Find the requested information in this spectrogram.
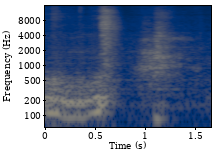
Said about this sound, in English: Our neighbor. Is he going to bark outside on our neighbor? No. He's standing half in, half out of the dog door. Glaring at the neighbors and while it's raining.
